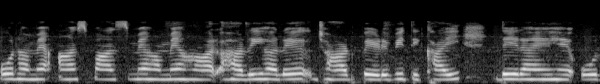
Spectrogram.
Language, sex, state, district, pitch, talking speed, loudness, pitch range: Hindi, female, Chhattisgarh, Bilaspur, 235 Hz, 150 wpm, -14 LUFS, 230-240 Hz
